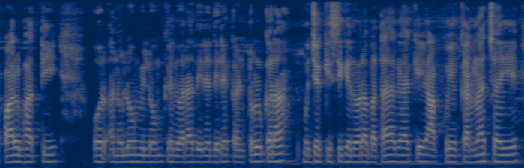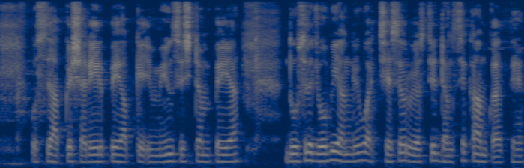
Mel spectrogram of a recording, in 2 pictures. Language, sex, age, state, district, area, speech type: Hindi, male, 30-45, Madhya Pradesh, Ujjain, urban, spontaneous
